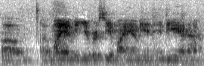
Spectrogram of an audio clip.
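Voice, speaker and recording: With an American accent and a fairly quick pace, the voice comes through audible room echo and noticeable background noise. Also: man. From Florida Panhandle. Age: 40s. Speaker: archaeologist. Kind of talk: lecture. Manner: loud.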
